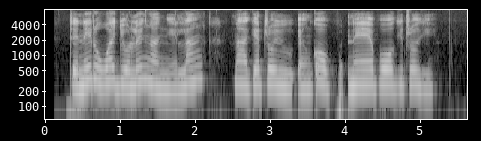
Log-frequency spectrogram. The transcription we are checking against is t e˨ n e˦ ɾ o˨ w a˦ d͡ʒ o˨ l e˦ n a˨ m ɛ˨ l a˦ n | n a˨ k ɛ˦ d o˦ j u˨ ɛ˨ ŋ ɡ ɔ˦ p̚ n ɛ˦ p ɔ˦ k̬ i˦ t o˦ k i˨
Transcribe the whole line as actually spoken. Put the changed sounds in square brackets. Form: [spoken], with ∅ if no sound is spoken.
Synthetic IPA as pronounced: t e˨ n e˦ ɾ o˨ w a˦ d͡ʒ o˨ l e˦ [ŋ] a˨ [ŋ] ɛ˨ l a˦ [ŋ] | n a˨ k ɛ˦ [t] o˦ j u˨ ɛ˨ ŋ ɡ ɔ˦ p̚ n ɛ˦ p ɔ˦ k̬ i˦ t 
